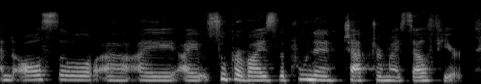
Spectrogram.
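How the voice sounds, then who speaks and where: A woman talks in a somewhat breathy voice. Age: 50s. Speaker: leadership mentor. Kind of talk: online talk.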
